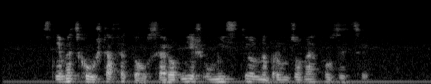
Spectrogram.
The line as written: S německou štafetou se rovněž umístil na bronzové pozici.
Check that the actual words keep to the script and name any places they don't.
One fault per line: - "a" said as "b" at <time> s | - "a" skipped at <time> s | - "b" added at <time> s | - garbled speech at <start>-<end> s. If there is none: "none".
none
